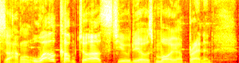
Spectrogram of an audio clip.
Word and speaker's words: Moya Brennan: Ja, man spricht meinen Namen wirklich Moya Brennan aus. Ich habe die Schreibweise zu Moya, M-O-Y-A, geändert, weil alle meinen gälischen Namen falsch aussprachen, erzählt Moya. Deshalb schreibe ich es jetzt so, wie man es ausspricht.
